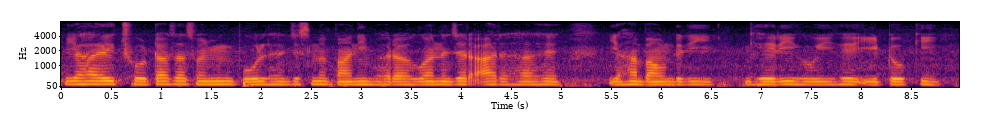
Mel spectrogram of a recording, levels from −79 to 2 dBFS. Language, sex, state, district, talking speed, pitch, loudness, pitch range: Hindi, male, Uttar Pradesh, Lalitpur, 145 wpm, 130 Hz, -16 LUFS, 130-135 Hz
